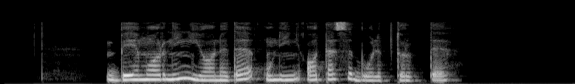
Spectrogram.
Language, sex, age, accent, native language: Uzbek, female, 18-24, Samarqand, Uzbek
